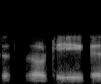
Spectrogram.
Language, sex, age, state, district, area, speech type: Hindi, male, 18-30, Rajasthan, Nagaur, rural, conversation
